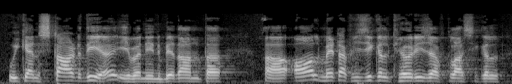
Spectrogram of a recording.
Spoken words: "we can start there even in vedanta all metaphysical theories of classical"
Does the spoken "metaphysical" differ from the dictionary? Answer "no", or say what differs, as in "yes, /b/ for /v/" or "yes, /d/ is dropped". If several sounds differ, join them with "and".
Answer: yes, /p/ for /f/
